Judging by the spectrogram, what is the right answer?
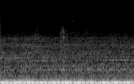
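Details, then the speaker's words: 1967 Cadillac DeVille convertible with V8, automatic and 74,154 miles: deep, even rumble with a steady low pulse and no knocks or ticks while driving; motor runs nice and smooth. ">> Motor sounds nice and smooth."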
